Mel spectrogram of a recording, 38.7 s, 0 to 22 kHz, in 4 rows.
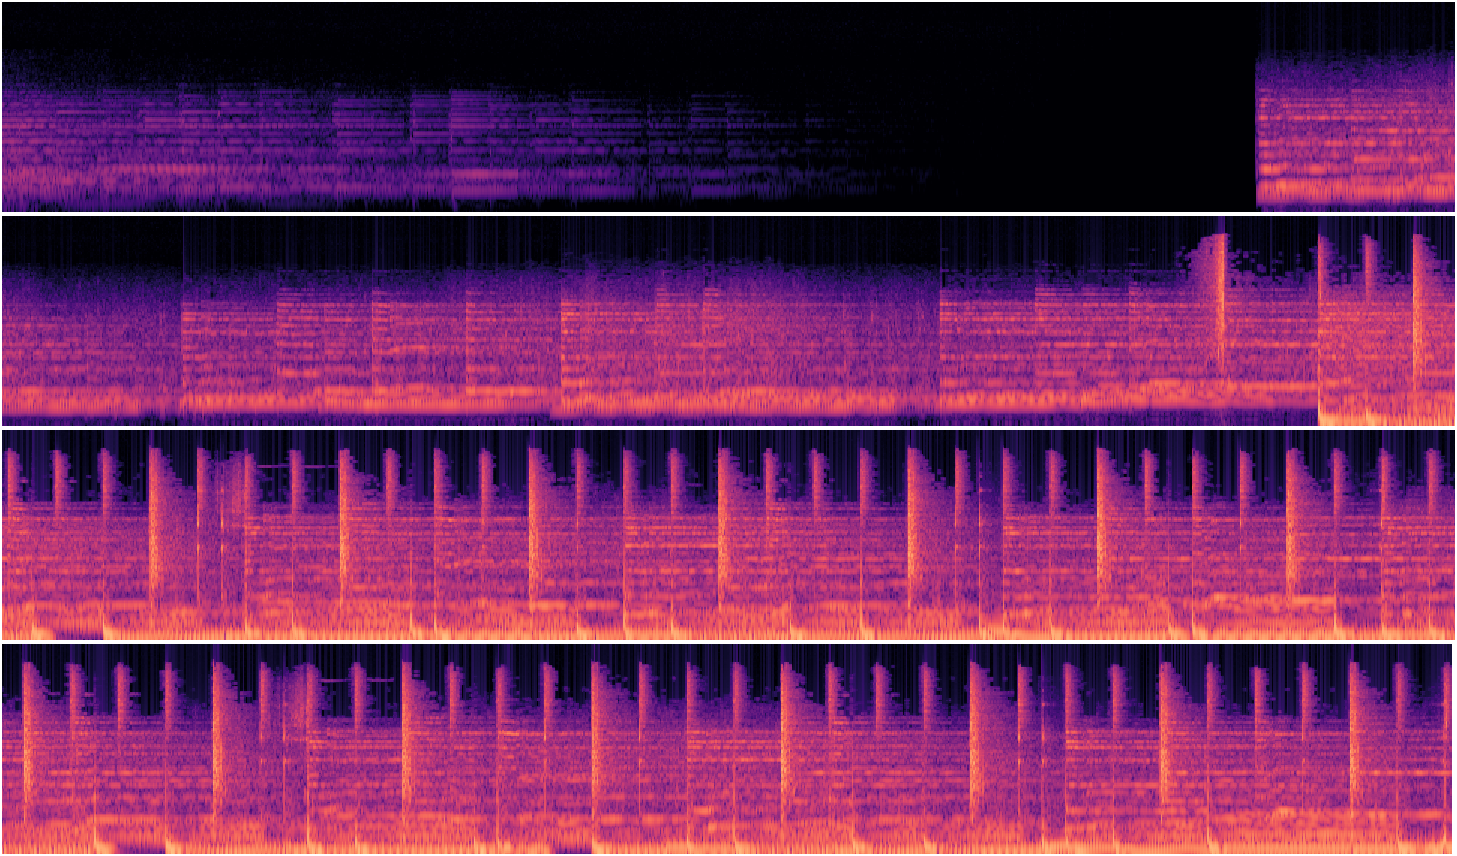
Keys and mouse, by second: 1.1 alt+click, 4.0 alt+click, 8.9 ctrl+click, 15.9 alt+click, 20.8 alt+click, 22.9 alt+click, 29.3 alt+click, 30.5 double click, 38.5 alt+click.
